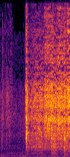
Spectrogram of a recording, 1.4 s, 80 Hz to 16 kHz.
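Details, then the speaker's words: Suzuki Karimun Wagon (Dilago) 1000 cc three-cylinder: brief crank catches at once into a steady, even idle with no stumbling or rattle; engine described as still smooth. "Oke, ini untuk kondisi mesinnya ya. Nah, masih halus ya."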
